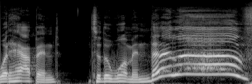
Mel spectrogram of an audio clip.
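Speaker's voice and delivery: high yell shooting sharply up at the end. Speaker reenacts a man yelling heard through the wall, imitating a yell going high. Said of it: "It got super high in the second part".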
